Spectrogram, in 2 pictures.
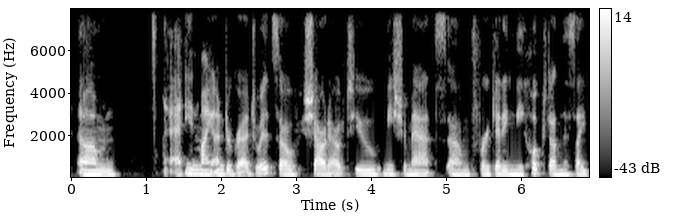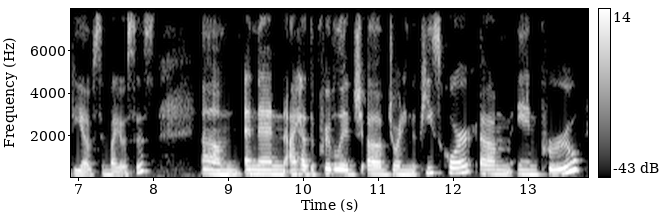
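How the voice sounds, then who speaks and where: A woman from Spain talks as a guest scientist over a video call. Her voice has a gravelly, fry-laden edge, and she chats loosely, full of ums and restarts, laughing often. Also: mid-range voice, level tone, measured pace, darkish tone.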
